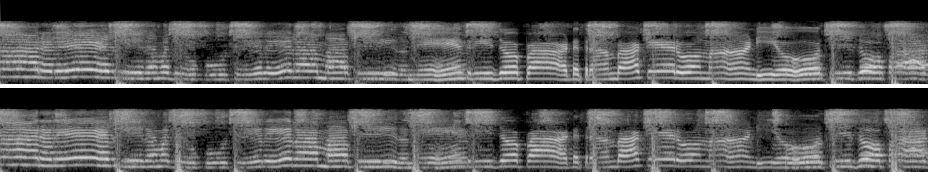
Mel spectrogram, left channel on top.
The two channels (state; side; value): normal; both; correlation -0.03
